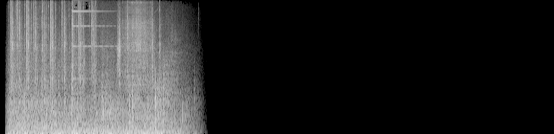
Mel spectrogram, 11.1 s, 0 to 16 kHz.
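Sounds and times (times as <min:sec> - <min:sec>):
typewriter keys clacking: 0:00.1 - 0:03.4
typewriter bell ding: 0:00.3 - 0:03.3.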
